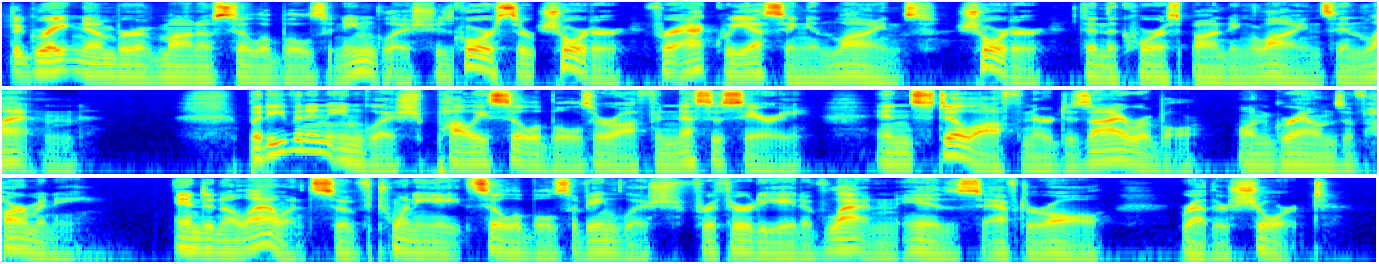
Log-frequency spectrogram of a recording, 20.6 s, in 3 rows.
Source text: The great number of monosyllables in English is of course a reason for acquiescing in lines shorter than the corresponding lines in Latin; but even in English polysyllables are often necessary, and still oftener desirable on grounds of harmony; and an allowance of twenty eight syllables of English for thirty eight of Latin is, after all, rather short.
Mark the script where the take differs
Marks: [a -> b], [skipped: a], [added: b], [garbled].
The great number of monosyllables in English is [skipped: of] course a [reason -> shorter] for acquiescing in lines shorter than the corresponding lines in Latin; but even in English polysyllables are often necessary, and still oftener desirable on grounds of harmony; and an allowance of twenty eight syllables of English for thirty eight of Latin is, after all, rather short.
